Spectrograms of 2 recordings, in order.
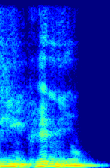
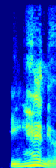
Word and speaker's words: ingenio: Yeah, I remember there is I don't know how do you say ingenio. Ingenio is Ingenio.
